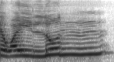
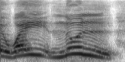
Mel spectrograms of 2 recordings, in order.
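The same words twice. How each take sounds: First: "waylun" ending in a held n; wrong noon ending. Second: "waylul" slowly, ending on a held l; correct lam ending. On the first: Teacher shows what you don't say, noon ending. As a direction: finish "waylun" on a humming n. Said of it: "You don't say waylun". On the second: Teacher shows what you say, lam ending. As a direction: finish "waylul" on l instead of n. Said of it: "You say waylul". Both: Shown as a demonstration.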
